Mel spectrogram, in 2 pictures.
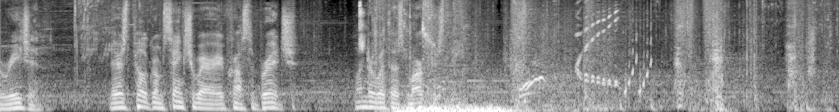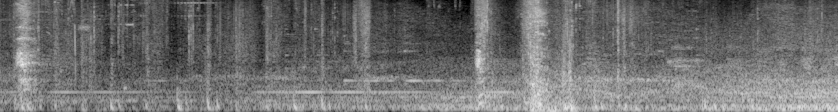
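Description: Footsteps hurry over stone.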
